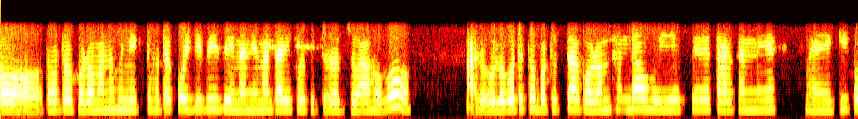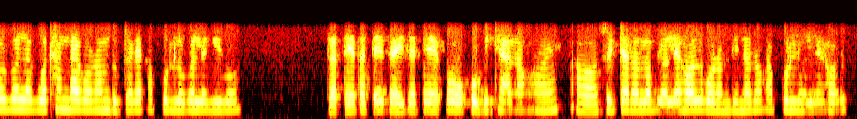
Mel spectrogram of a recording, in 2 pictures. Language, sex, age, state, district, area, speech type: Assamese, female, 18-30, Assam, Goalpara, rural, conversation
